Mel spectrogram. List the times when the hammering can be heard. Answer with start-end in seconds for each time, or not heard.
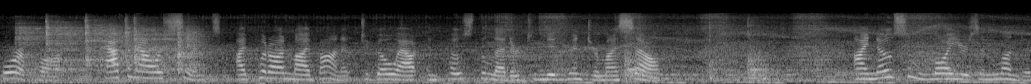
0.1-2.0, 6.2-8.0.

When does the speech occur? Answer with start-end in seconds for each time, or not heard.
0.0-6.6, 8.2-10.2.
